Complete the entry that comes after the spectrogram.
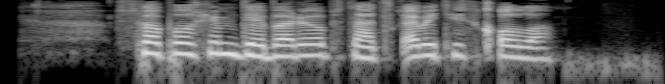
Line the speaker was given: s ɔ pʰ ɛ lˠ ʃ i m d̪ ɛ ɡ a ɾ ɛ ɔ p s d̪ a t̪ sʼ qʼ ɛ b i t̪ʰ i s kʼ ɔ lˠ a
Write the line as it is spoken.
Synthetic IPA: s ɔ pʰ ɛ lˠ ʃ i m d̪ ɛ b a ɾ ɛ ɔ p s d̪ a t̪ sʼ qʼ ɛ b i t̪ʰ i s kʼ ɔ lˠ a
